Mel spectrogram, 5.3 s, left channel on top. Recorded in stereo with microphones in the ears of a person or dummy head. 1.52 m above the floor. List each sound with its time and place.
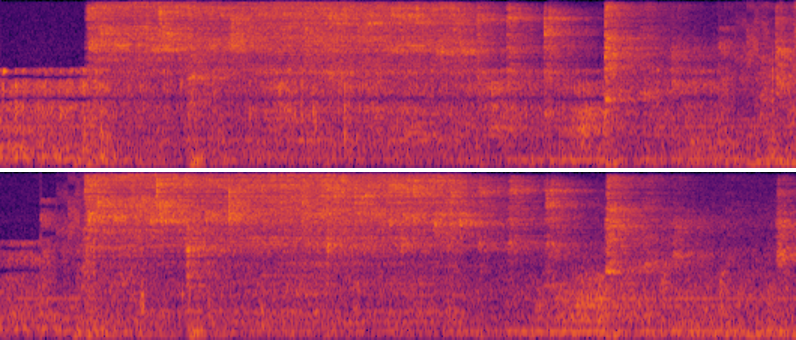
0.6 s a running tap: 65° right (ahead or behind), 1.5 m
3.2 s a pop: 70° left (ahead or behind), 2.5 m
